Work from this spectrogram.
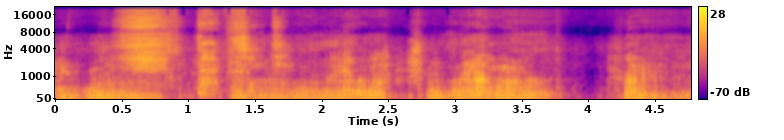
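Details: Low, drawn-out rumbling growls come in several pulses with short breaks from Layla, a female Boxer dog in a bedroom at bedtime. A loud burst sounds near the start.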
